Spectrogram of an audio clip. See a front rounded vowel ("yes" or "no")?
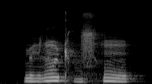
yes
